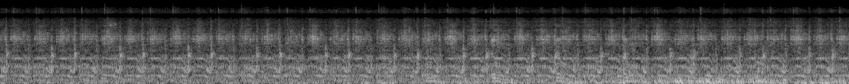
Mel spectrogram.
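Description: A tractor engine idles continuously with a busy, clanging, metallic rattle from inside, steady and close throughout.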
